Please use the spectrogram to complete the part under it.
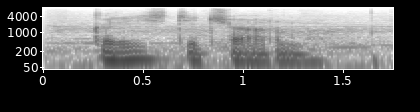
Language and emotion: Russian, neutral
